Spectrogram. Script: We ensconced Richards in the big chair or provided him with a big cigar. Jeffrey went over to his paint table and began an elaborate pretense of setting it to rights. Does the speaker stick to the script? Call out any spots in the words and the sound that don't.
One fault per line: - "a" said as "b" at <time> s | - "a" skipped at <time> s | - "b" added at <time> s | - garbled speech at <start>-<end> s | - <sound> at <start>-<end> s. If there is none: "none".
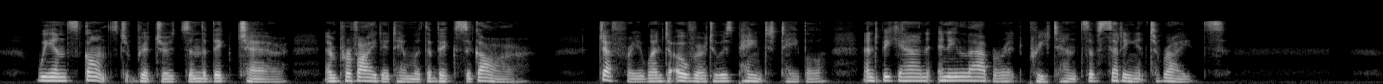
- "or" said as "and" at 3.2 s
